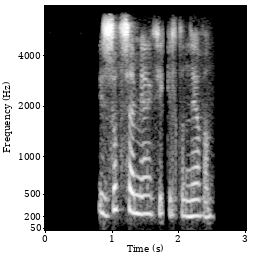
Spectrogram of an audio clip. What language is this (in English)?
Kabyle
